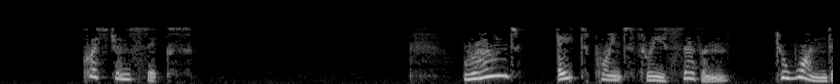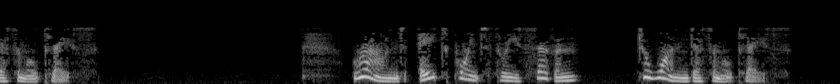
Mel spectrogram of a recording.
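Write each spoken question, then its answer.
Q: Round 8.37 to one decimal place.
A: 8.4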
